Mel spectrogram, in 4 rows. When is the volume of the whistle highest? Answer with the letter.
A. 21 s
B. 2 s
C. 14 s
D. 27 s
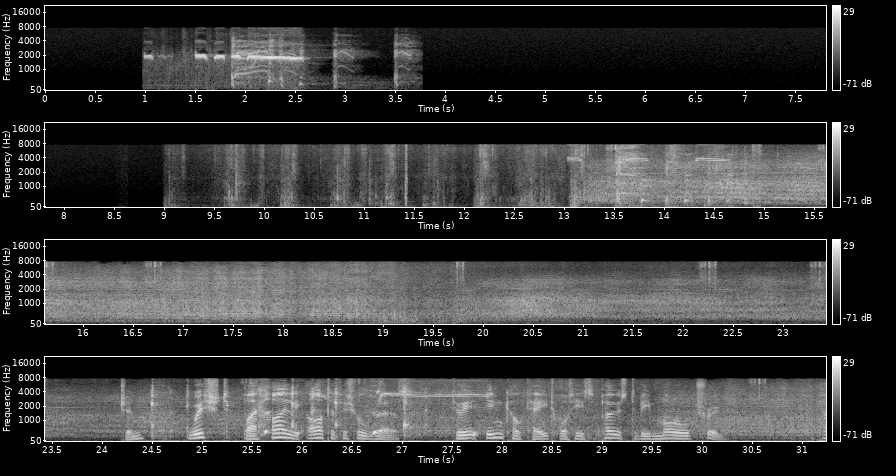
B.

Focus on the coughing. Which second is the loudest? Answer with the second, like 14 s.
27 s.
